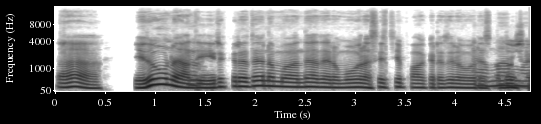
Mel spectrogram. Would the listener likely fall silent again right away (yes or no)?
no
